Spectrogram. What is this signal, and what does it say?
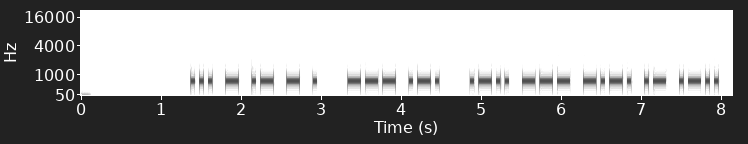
Morse code, heard as a keyed tone, about 21 wpm, 700 Hz. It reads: STATE OR LOCAL
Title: Sentences from Top 1000 Words - Review Part 3 - 22wpm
